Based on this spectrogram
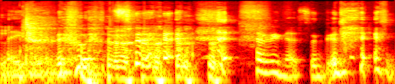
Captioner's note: laughing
